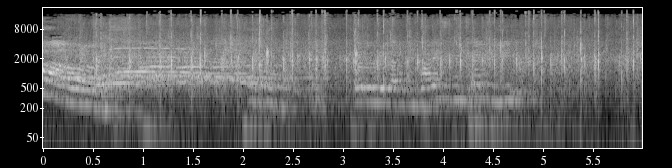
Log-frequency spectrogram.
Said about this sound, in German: Dann haben wir hier von mir aus gesehen auf der rechten Seite einen kräftigen Applaus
